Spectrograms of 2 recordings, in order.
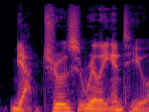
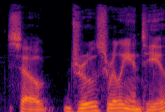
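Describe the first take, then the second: First: "Drew's really into you" falling at the end; confirming tune. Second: "Drew's really into you" rising at the end; questioning tune. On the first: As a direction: state "into you" as settled fact. Retold PA confirms it. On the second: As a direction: float "into you" upward like a question. Retold PA's opening approach. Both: Retold or imitated.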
